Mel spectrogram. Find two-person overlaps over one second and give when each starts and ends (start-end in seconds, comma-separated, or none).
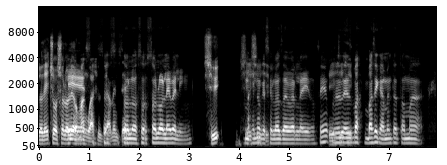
0.5-1.8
